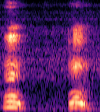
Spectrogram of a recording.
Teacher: makhrajnya apa menempelnya dua bibir atas dan bawah itu makhrajnya mim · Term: huruf mim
